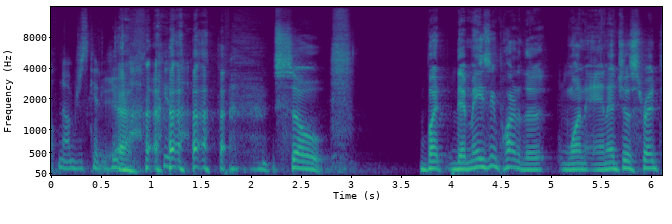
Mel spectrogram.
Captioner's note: laugh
